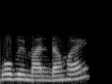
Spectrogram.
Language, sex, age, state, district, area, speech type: Bodo, female, 18-30, Assam, Kokrajhar, rural, conversation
